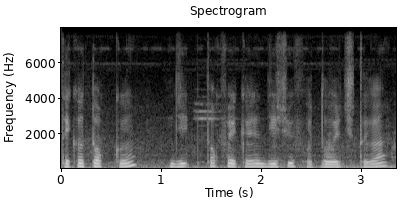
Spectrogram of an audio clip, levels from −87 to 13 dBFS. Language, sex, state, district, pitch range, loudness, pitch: Wancho, male, Arunachal Pradesh, Longding, 140-170 Hz, -16 LUFS, 155 Hz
